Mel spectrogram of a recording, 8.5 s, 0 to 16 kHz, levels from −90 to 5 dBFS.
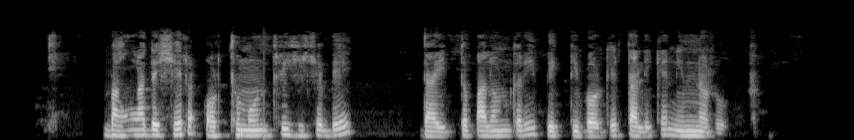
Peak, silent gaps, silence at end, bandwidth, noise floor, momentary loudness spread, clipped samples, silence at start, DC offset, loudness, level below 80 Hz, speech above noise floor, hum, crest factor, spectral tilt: -2 dBFS; 0.83-1.02 s; 1 s; 6.8 kHz; -71 dBFS; 6 LU; under 0.1%; 0.5 s; under 0.1%; -19 LUFS; -56 dBFS; 52 dB; none; 18 dB; -8 dB/octave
